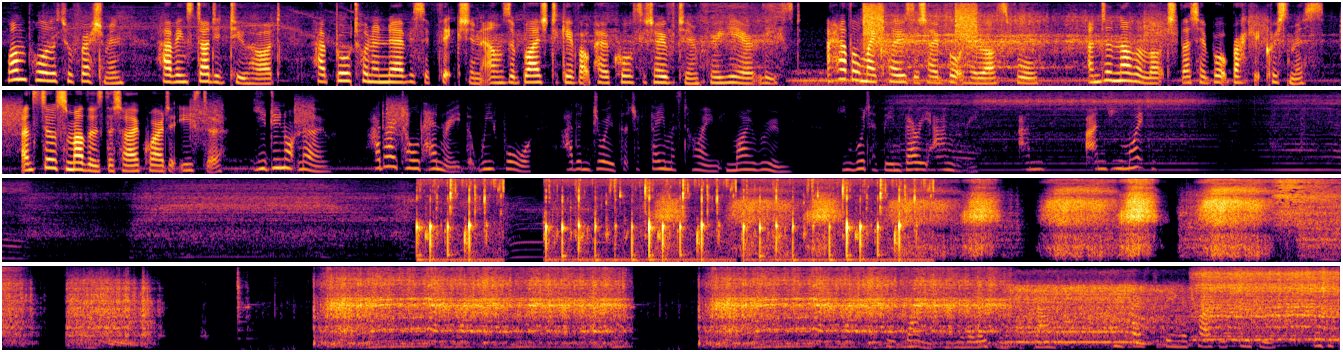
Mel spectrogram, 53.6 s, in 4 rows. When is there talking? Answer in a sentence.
The talking can be heard from 0.1 to 24.9 s and from 48.9 to 53.5 s.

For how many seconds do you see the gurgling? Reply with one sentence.
You can hear the gurgling for 5 seconds altogether.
